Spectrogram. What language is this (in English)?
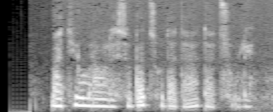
Georgian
